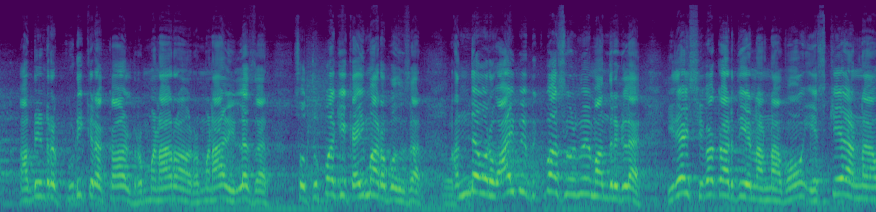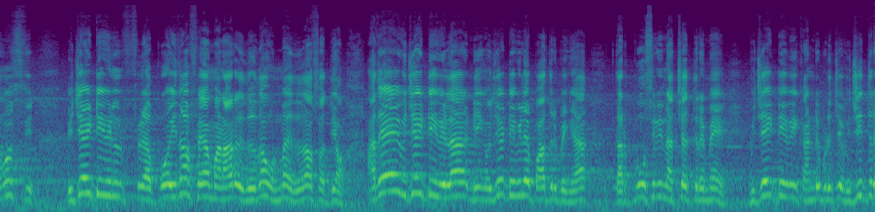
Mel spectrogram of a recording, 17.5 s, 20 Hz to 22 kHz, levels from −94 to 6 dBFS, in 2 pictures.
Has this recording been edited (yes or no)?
no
